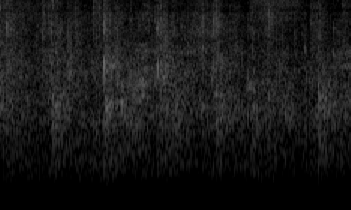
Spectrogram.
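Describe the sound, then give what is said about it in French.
A church audience applauds in continuous, dense clapping that stays fairly even throughout and is faint overall. “Est-ce qu'on peut applaudir le Seigneur? Il en est digne.”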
